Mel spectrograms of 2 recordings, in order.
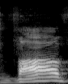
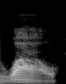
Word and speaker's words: Vav: It depends on if you pronounce that Hebrew letter as Vav or as Wow. Same letter.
